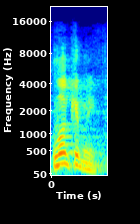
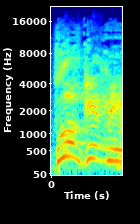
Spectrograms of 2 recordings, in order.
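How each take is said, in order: First: It is said quietly and calmly. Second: It is screamed loudly and intensely.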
